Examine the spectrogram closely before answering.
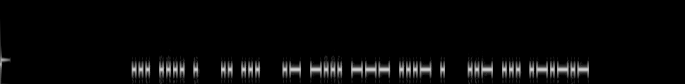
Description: Morse code, heard as a keyed tone, about 36 wpm, 700 Hz. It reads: SHE IS ABOVE US.
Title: Sentences from Top 1000 Words - Review Part 2 - 35wpm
